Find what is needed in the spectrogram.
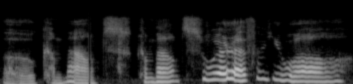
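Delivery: creepy sing-song taunt, rising high; slow, menacing sing-song call. Acted. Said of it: "The Sandwing spoke in a sing-song voice".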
